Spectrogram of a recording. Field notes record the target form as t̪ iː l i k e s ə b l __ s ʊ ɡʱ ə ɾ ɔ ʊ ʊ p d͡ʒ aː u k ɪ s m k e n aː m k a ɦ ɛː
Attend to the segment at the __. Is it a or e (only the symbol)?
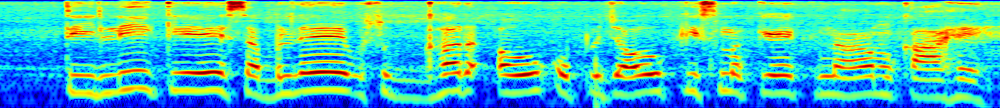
e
